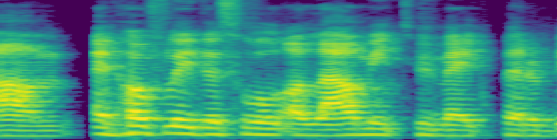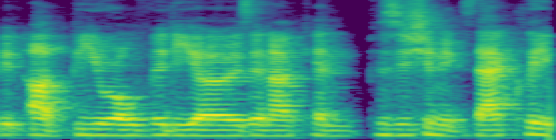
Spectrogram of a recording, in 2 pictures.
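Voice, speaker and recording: The man's voice sits at a medium pitch and has a bright, sharp tone. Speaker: vlogger. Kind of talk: casual talk to camera. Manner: halting, many ums and repetitions; mumbling at times.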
